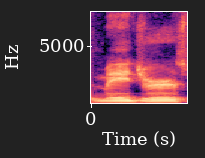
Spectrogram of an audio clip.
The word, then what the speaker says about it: Magers: Well, if you don't, so we had this conversation before we got started, and it is Magers, but maybe not spelled like Lee Majors, my That's other right.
